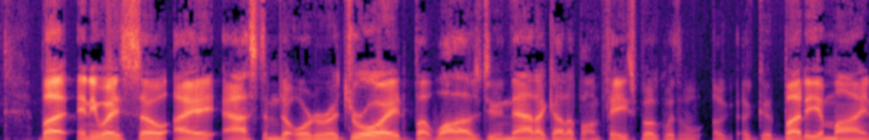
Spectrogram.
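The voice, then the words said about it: Unusually deep, rough voice. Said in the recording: “my throat's not 100% here for the last couple of days. So if I sound really deep, that's why ... sexy radio voice ... I sound different”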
